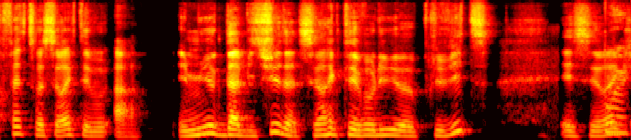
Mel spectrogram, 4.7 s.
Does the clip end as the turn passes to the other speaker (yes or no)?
no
